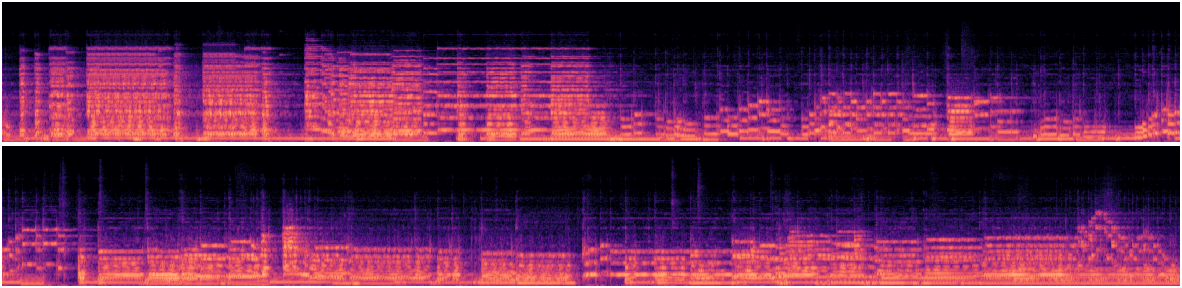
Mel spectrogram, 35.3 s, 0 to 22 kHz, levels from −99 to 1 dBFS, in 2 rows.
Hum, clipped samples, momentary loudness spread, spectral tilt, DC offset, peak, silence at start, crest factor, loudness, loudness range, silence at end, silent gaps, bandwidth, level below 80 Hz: none; under 0.1%; 8 LU; -8 dB/octave; under 0.1%; -6 dBFS; 0 s; 16 dB; -23 LUFS; 6 LU; 0 s; none; 6.2 kHz; -40 dBFS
